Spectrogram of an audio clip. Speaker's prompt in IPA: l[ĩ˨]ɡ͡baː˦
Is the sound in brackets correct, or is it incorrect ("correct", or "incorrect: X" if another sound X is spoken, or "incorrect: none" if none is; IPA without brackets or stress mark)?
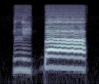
incorrect: i˨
